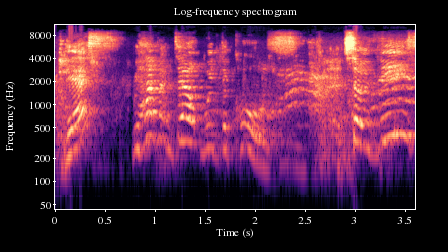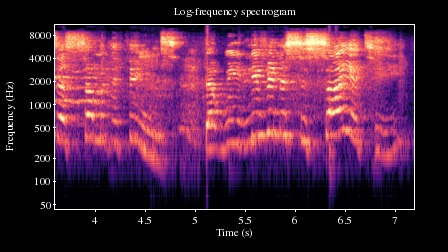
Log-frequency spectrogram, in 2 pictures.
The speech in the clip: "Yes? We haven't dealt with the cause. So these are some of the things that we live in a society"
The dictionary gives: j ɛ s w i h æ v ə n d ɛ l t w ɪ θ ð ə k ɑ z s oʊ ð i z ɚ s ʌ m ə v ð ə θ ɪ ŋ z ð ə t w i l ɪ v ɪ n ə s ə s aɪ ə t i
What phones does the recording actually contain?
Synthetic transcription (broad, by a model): j ɛ s w i h æ v ə n d ɛ l t w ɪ ð ə k ɑ z s oʊ ð i z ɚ s ʌ m ə v ð ə θ ɪ ŋ z ð ə t w i l ɪ v ɪ n ə s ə s aɪ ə t i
